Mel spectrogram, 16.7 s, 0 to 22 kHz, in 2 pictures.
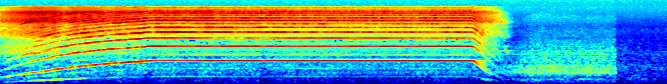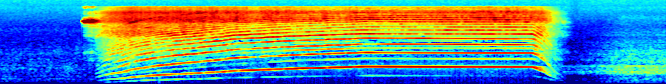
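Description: MAD Racer 2306-2400KV brushless motor on a thrust stand, spinning 5-inch racing-drone propellers: two runs, each a high whine that rises in pitch over about two seconds, holds steady at top speed for about four seconds, then spins down quickly. The first run is with a DAL 5046 tri-blade on 3S. The second, after a short pause, is with an HQ 6045 two-blade on 4S.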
